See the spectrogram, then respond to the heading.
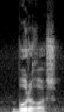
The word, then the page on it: Burgos: Spanish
